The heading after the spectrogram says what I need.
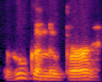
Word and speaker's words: Hickenlooper: The incumbent Senator John Hickenlooper, how do you pronounce that? Hickenlooper.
